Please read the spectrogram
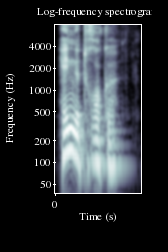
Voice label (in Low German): "henngetrocke", kaevels platt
